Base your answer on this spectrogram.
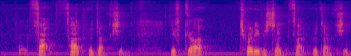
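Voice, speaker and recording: A man is speaking. His voice shows vocal fry. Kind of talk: casual interview chat. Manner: hesitant, repeats words.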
